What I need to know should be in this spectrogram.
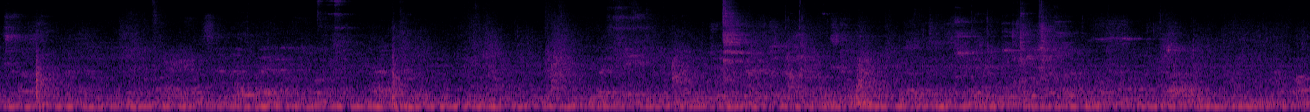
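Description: A crowd of men chatters in the background of a room.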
